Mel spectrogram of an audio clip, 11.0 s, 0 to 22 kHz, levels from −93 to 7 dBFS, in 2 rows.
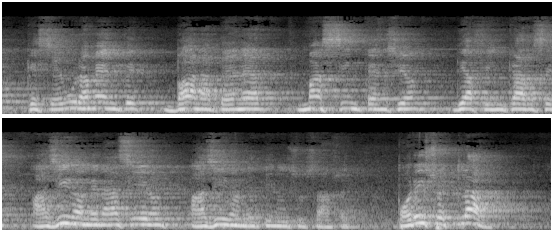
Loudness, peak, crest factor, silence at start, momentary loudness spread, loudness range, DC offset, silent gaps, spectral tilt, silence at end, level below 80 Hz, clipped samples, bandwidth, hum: -14 LUFS; 0 dBFS; 14 dB; 0 s; 10 LU; 2 LU; under 0.1%; none; -7 dB/octave; 0 s; -44 dBFS; under 0.1%; 12 kHz; none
